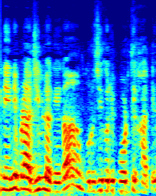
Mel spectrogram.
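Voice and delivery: ordinary talk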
